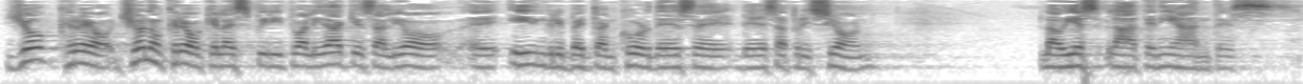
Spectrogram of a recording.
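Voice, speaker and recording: Colombian pastor, male, gravelly high voice, fiery sermon; dull lo-fi church recording with long reverb. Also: fairly even intonation, takes it slowly. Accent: Colombian Spanish. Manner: impassioned, swings from quiet to shouting. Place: church hall.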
